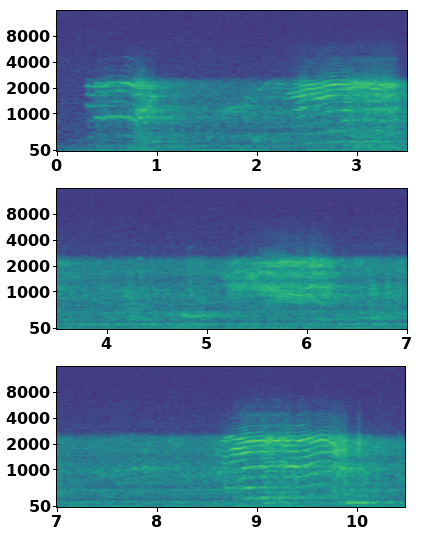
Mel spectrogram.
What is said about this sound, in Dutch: Weet u welke walvis u nu hoort? Zou dat bultruggen kunnen zijn? Het is een vinvis. Wat zegt u? Het is een vinvis. Ja, een gewone vinvis? Een gewone vinvis.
